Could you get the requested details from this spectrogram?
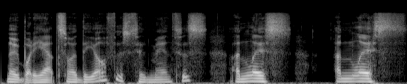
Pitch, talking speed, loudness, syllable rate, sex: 125 Hz, 120 wpm, -18 LUFS, 5.3 syllables/s, male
